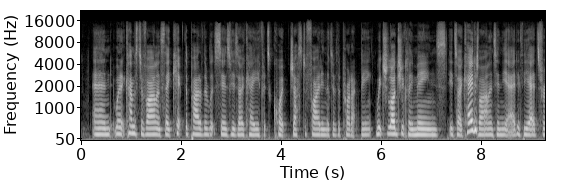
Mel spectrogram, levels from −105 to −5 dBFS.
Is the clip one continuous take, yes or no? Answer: no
